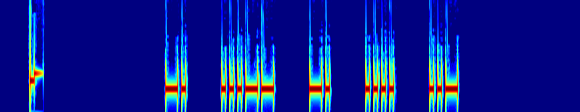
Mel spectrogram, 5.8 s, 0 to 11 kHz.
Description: Morse code, heard as a keyed tone, about 30 wpm, spaced as for 17 wpm, 700 Hz. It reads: N3NHU
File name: Lesson 37g - Letter x - Call Signs 30wpm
